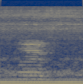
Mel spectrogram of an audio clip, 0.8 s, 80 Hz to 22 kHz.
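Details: Hospital suction machine running: steady low motor hum, with its gauge reading about 500 during operation.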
